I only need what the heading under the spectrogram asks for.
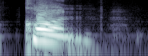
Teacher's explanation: It starts with the letter C sound or one of the letter C sound, the version with K sound and then it ends with a nasal sound which is the N sound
